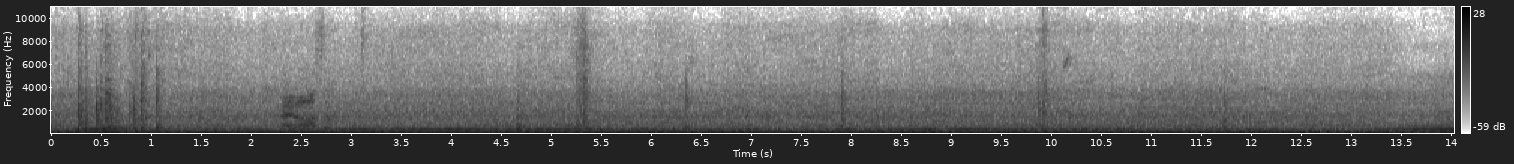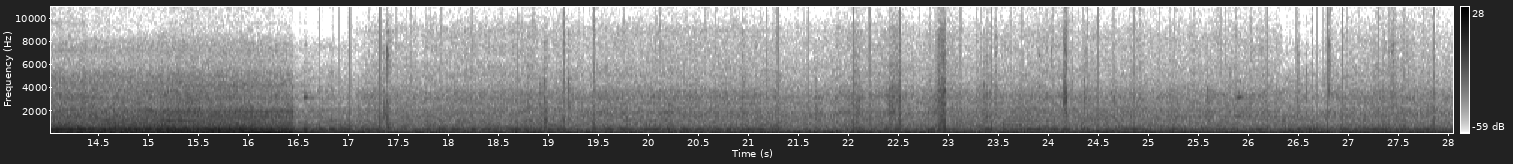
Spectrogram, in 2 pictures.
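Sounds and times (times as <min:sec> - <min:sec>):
excavator diesel engine running: 0:02.9 - 0:28.0
sharp clicks or cracks: 0:16.5 - 0:28.0.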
